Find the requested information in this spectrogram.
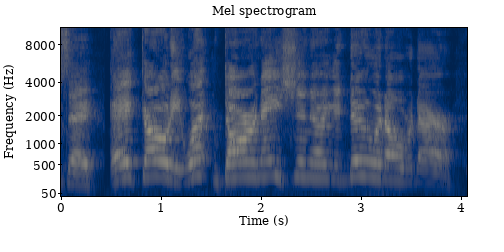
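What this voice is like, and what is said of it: Exaggerated Southern hillbilly accent. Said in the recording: “I didn't speak in fucking hillbilly English ... Not all of us sound like that who are from the fucking South.”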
